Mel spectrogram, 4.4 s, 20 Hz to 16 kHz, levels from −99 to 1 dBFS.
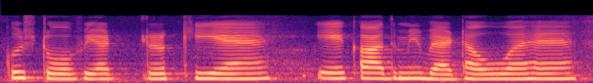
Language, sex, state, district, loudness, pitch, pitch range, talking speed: Hindi, female, Uttar Pradesh, Saharanpur, -13 LUFS, 230 Hz, 225-240 Hz, 120 wpm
